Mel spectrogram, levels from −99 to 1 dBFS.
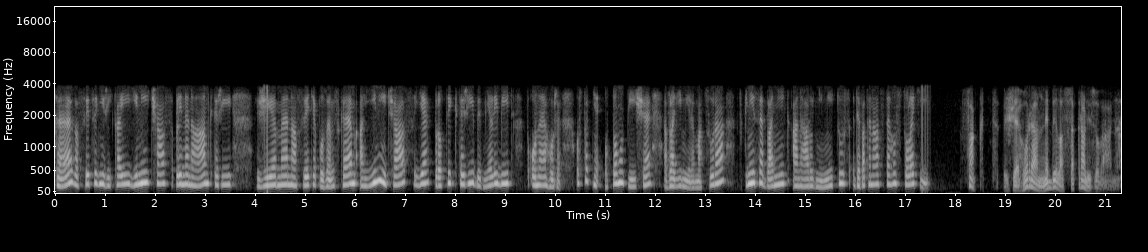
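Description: Two short bursts of bit errors on a digital phone line turn up, at 4.18 to 4.26 s and 17.33 to 17.52 s. Flipped bits corrupt single samples, so you get sharp ticks and crackle over speech that otherwise carries the usual 3.4 kHz telephone band.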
